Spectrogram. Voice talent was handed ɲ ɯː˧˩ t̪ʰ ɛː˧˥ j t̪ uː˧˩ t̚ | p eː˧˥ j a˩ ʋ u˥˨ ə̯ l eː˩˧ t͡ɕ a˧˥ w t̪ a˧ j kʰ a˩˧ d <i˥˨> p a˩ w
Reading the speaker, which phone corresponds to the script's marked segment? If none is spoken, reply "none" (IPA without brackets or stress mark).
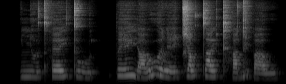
i˥˨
